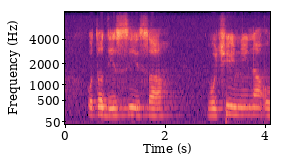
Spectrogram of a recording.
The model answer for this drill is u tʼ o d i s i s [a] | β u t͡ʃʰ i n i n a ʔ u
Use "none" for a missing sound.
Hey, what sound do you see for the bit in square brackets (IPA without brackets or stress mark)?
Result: a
